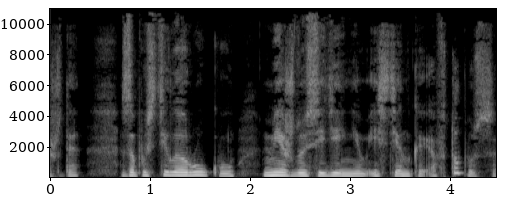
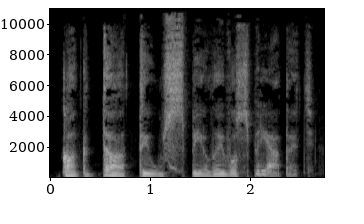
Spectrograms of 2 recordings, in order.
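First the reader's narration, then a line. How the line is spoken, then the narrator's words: Hateful hiss. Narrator (Russian): прошипела Нора с ненавистью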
